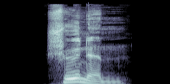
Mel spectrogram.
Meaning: dative of Schönes
- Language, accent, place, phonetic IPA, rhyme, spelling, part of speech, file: German, Germany, Berlin, [ˈʃøːnəm], -øːnəm, Schönem, noun, De-Schönem.ogg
